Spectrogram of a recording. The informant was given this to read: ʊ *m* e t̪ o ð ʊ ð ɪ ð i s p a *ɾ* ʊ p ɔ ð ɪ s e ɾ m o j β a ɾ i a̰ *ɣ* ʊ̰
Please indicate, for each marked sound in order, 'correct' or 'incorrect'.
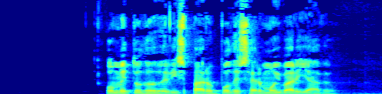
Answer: correct, correct, incorrect: ð

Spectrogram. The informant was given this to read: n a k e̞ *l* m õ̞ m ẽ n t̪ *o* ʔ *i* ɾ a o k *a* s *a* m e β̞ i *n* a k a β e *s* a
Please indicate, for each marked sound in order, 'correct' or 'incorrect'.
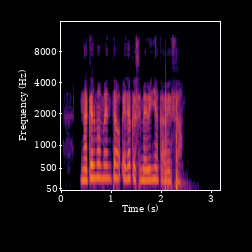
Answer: correct, correct, incorrect: e, incorrect: e, incorrect: e, incorrect: ɲ, incorrect: θ

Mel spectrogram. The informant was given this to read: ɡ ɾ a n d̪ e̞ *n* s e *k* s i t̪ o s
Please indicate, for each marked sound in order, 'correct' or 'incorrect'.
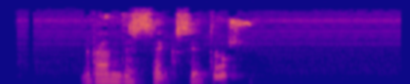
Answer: incorrect: none, correct

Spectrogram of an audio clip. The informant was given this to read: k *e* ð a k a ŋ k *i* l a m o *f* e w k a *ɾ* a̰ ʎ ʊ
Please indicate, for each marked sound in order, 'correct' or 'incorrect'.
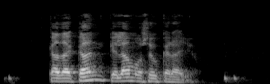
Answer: incorrect: a, incorrect: e, incorrect: s, correct

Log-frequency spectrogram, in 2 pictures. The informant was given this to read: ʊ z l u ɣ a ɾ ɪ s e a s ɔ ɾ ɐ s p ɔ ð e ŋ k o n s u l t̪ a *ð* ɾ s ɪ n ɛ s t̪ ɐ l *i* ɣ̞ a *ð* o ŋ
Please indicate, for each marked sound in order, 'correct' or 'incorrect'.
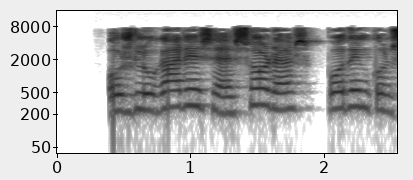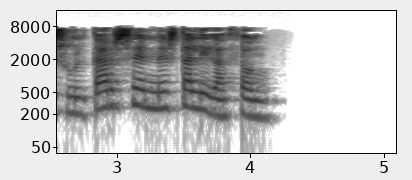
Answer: incorrect: none, correct, incorrect: θ

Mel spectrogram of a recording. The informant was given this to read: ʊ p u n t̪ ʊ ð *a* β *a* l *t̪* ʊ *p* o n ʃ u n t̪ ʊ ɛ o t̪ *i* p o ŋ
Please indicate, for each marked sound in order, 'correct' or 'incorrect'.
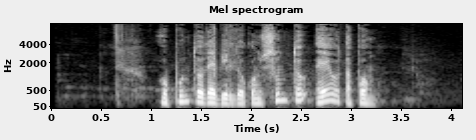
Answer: incorrect: ɛ, incorrect: i, incorrect: d̪, incorrect: k, incorrect: a

